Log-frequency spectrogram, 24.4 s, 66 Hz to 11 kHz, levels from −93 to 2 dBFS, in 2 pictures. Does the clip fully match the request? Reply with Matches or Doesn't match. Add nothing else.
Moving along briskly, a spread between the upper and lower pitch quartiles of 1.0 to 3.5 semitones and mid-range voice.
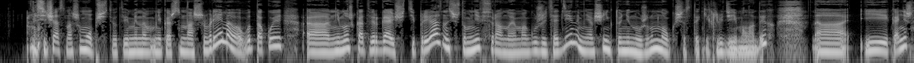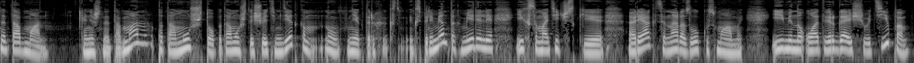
Doesn't match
